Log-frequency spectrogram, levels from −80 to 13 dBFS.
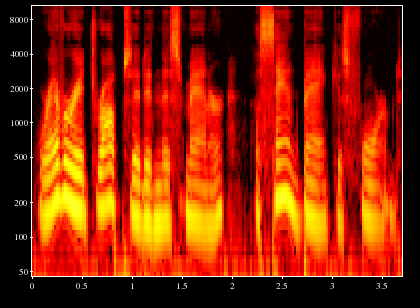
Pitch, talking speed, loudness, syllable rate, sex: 160 Hz, 195 wpm, -17 LUFS, 4.9 syllables/s, male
